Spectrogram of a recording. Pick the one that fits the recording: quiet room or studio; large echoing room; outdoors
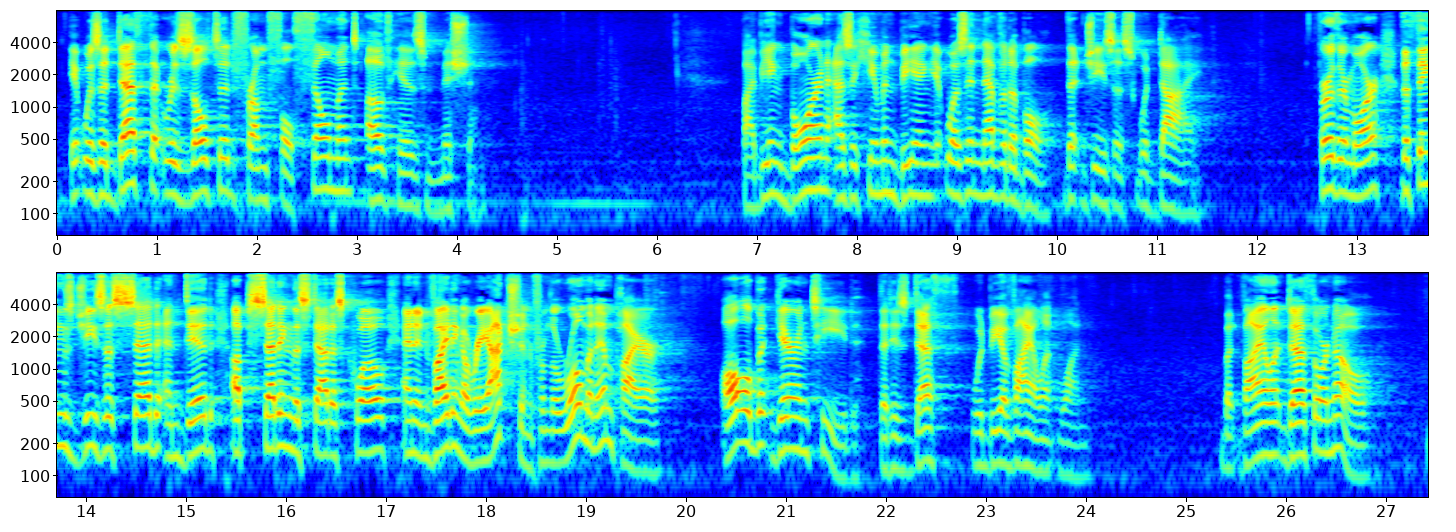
large echoing room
